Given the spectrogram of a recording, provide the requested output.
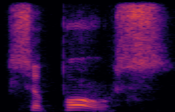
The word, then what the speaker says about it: suppose: words so here the the last letter is letter e however it's silent you don't pronounce it you say suppose so the the last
